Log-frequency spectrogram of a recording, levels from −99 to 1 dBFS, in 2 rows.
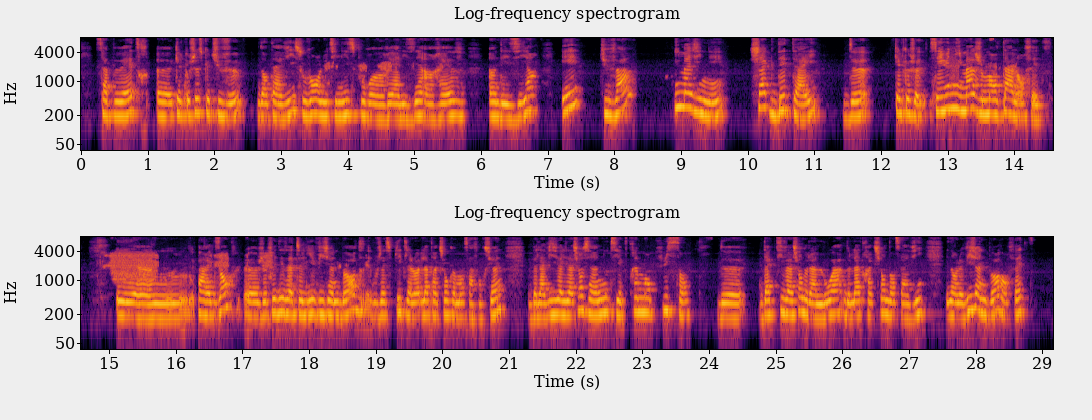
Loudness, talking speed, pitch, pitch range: -22 LUFS, 170 wpm, 190 Hz, 180-210 Hz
